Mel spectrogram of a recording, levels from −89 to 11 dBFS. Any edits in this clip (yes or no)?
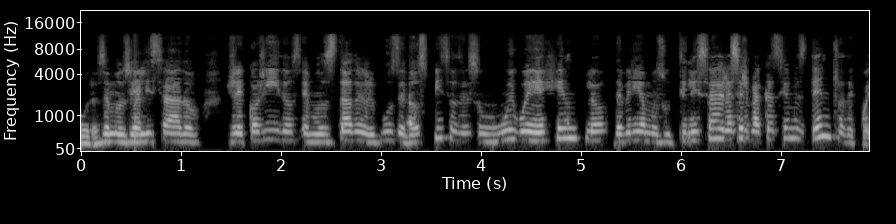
no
